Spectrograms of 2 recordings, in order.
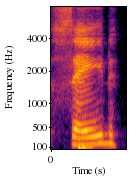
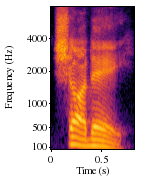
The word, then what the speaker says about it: Sade: All right, we got uh Sade. No. Shade. What? It's pronounced shade.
